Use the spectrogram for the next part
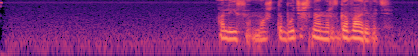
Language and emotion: Russian, angry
